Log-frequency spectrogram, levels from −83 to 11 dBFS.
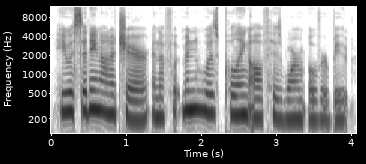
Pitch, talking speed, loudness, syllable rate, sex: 225 Hz, 235 wpm, -15 LUFS, 5.2 syllables/s, female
